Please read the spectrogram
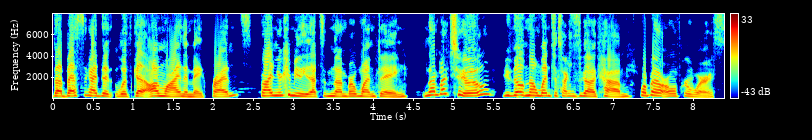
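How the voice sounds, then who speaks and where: A woman talks at a fairly quick pace with hardly any pauses, in an ordinary speaking voice. Her fairly high pitch carries lively intonation, and the sound is dry and close with no echo. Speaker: novelist. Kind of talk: casual interview. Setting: book festival floor.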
